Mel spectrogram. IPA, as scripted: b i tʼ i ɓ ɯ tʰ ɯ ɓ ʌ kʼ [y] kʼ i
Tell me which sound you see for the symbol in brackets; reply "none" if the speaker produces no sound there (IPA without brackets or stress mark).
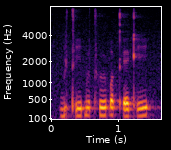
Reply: e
